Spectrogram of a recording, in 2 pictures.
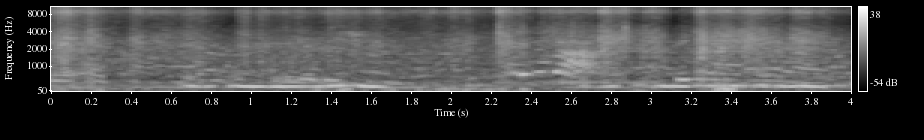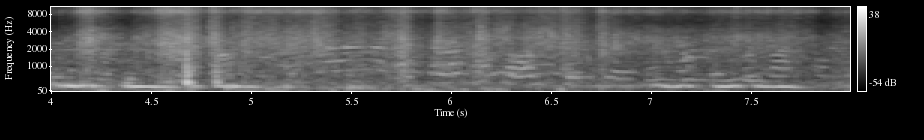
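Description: A plastic bag rustles and crinkles in a young girl's hands.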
